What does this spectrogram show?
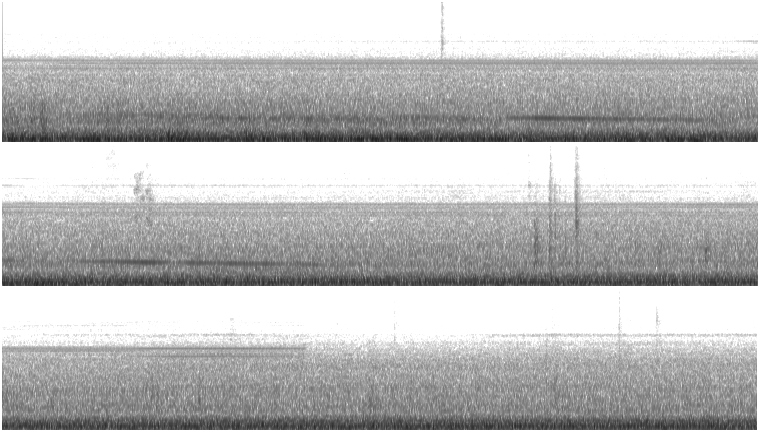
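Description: Shinkansen bullet train running, heard from inside the passenger cabin: a steady low rumble with a faint whine that falls gently in pitch over the first half, the train slowing as it nears a station.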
